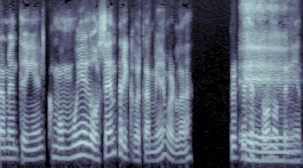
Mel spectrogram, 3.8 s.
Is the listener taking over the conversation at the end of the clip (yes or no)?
yes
